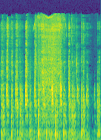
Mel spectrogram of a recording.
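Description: Coin scraping the scratch-off coating of a paper lottery ticket in quick, short strokes, pausing just before the end.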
